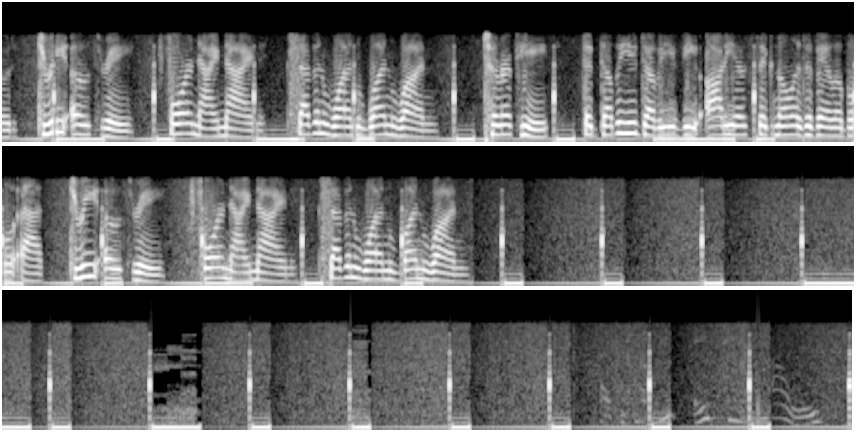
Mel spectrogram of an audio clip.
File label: WWV Fort Collins USA announce; radio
